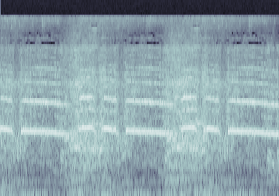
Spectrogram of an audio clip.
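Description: A young man screaming in a very high pitch, three times over: each time a short cry, then a longer held scream that slowly falls, over a low rumble.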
